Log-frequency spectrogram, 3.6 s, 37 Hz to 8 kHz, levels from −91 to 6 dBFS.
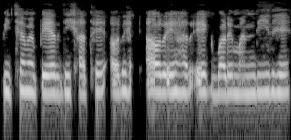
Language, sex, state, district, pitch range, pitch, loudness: Chhattisgarhi, female, Chhattisgarh, Jashpur, 220-235 Hz, 230 Hz, -17 LUFS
